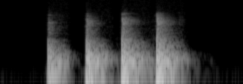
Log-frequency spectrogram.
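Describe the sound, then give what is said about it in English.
Four firm knocks on a neighbor's apartment door across the landing, in an even, quick rhythm, fairly loud, each with a short wooden thud and brief decay, followed by silence. “Grabbing its collar, you haul it out of your home and across the landing to your neighbor's door. You knock.”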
